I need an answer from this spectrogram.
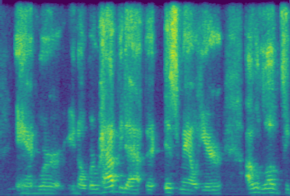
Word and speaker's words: Ismael: But we have a special guest today, Ismael, and it's pronounced Ismael, not Ishmael. So in my intro, I kind of pronounced it a little off.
